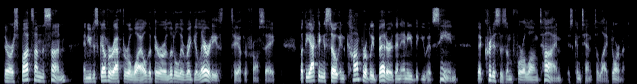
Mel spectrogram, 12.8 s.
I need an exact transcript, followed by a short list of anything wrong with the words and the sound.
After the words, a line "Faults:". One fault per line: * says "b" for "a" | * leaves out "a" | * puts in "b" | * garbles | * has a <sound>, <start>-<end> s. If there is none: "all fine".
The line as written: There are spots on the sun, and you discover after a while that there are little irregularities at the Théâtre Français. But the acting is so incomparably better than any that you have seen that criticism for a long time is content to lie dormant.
There are spots on the sun, and you discover after a while that there are little irregularities Théâtre Français. But the acting is so incomparably better than any that you have seen that criticism for a long time is content to lie dormant.
Faults:
* leaves out "at the"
